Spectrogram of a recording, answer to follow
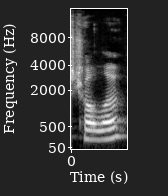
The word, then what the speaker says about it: Chola: It doesn't look like it would be pronounced that way. Technically, it's actually not. In Italian, it's Ceola, but my family was lazy and dropped a syllable when they immigrated here from Italy.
